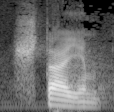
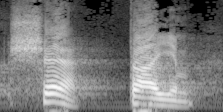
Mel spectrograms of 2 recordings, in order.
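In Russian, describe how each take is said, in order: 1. Первые два согласных соединены без гласного. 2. Короткий гласный разделяет первые два согласных. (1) "оно будет читаться «штаим»" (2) "Это слово у нас не читается «ше таим»"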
